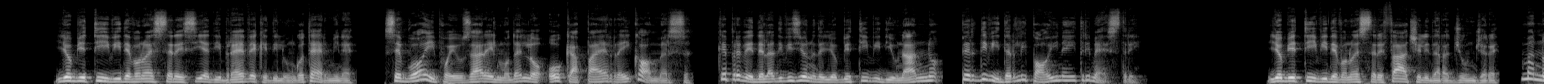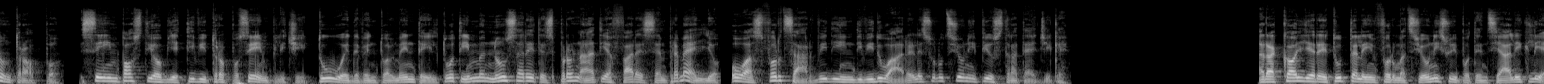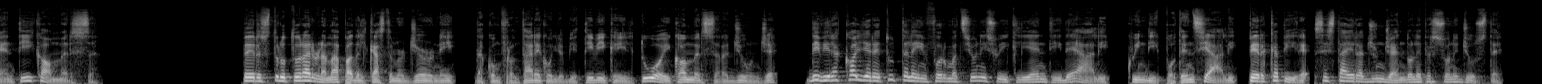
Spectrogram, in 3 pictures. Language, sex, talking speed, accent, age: Italian, male, 145 wpm, native, 30-49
